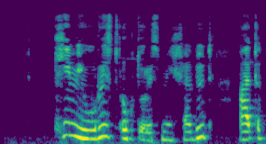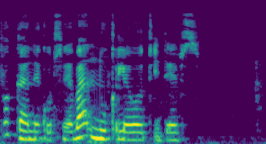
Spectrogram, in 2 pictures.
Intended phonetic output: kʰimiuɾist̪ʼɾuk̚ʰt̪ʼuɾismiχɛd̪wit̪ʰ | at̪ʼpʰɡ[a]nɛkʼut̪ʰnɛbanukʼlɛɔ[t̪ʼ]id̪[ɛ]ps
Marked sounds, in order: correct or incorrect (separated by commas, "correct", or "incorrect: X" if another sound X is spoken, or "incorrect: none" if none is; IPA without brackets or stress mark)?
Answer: correct, correct, correct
